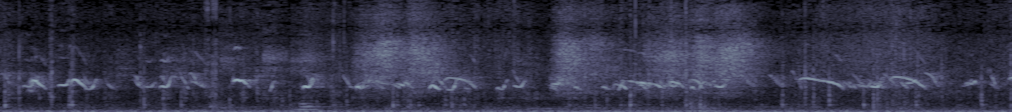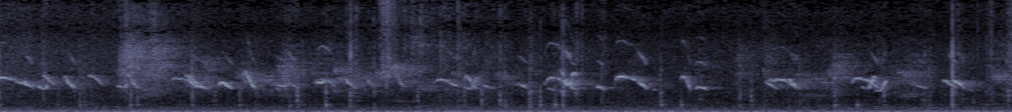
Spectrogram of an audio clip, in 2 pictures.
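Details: Baby chicks chirping nonstop: a dense chorus of short, high, whistled peeps, several a second, some arched or down-slurred, over a constant low rumble and scattered clicks and scuffs.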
